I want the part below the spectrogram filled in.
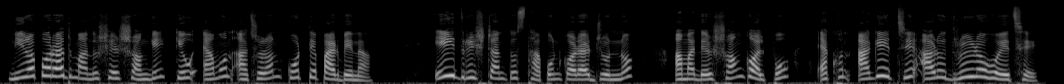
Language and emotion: Bengali, neutral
